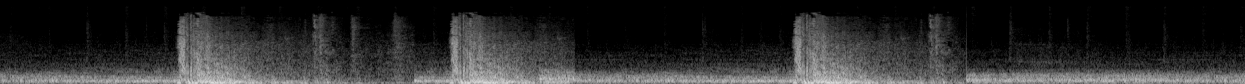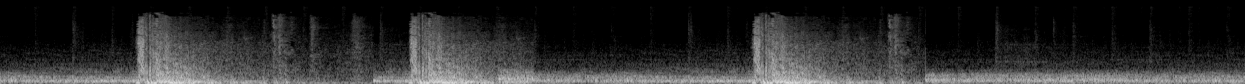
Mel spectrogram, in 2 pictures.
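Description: A series of six heavy booming blasts from a rocket attack on Prince Sultan Air Base, each a loud broad burst lasting about a second, spaced several seconds apart over a constant low rumble.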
